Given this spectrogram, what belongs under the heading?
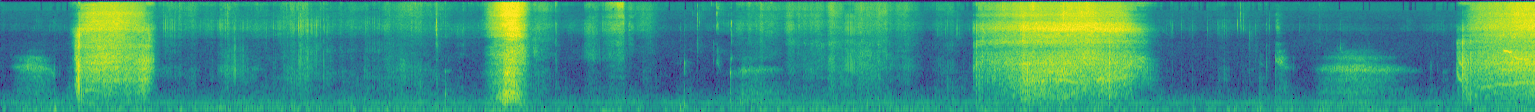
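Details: Early-morning nasal congestion blamed on the weather: several loud, wet, rushing nose-blows with brief squeaky whistles, clearing a congested nose; nose-blowing with nasal congestion.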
